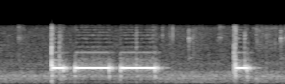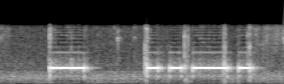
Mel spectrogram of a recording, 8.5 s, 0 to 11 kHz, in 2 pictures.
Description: Morse code, heard as a keyed tone, about 7 wpm, 650 Hz. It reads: W E T F
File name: jh8cbh / 2019cw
